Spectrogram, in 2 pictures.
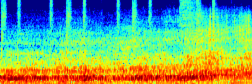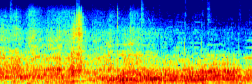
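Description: Ford Mustangs driving past one after another under acceleration. Their engine notes rise and fall as each car revs, passes and pulls away, with music playing underneath.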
